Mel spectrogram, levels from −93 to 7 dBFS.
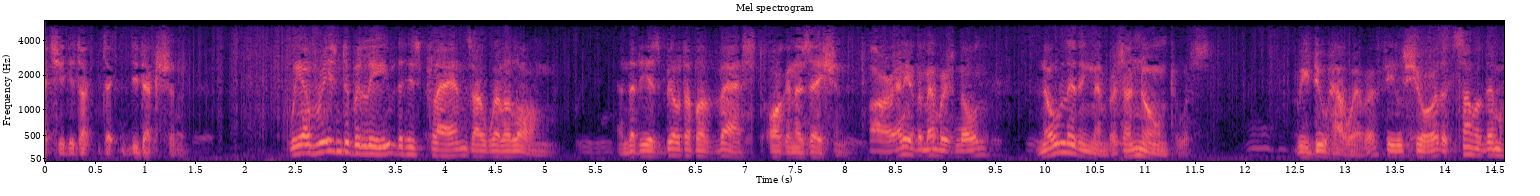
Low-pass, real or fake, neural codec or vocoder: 5.4 kHz; real; none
